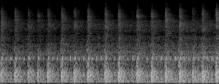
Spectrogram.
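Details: Freshly built PM Tuning 172cc Gilera Runner two-stroke Piaggio scooter engine, first start, barely warm at about 100 degrees, coolant not yet bled: crisp, even popping idle with a light high ring, no misses or rattles; healthy idle.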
